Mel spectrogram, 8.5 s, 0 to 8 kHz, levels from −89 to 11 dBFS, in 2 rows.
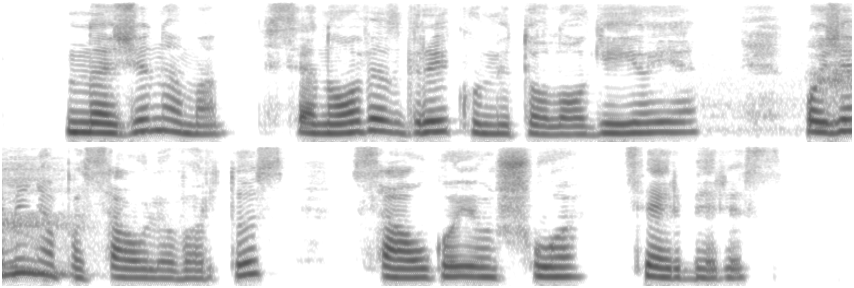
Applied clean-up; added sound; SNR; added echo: none; Breathing; 18 dB; none.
